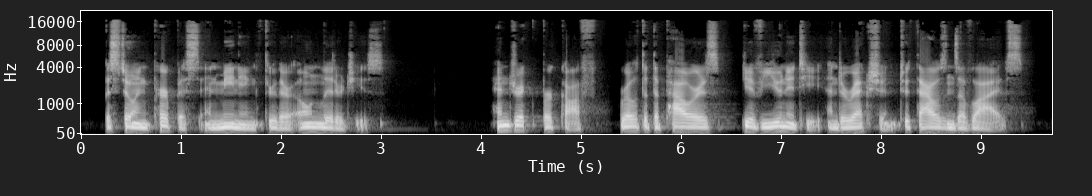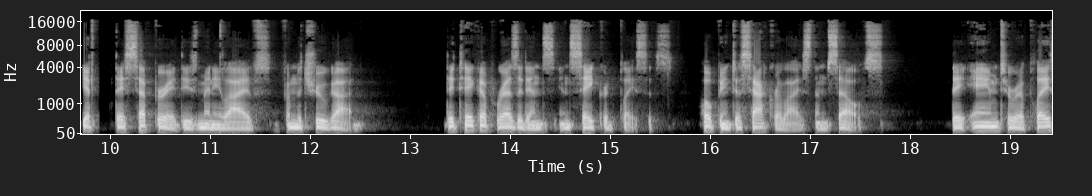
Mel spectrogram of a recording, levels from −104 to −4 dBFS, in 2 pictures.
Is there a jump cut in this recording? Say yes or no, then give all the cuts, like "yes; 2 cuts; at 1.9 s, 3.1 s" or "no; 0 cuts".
yes; 2 cuts; at 9.9 s, 13.3 s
